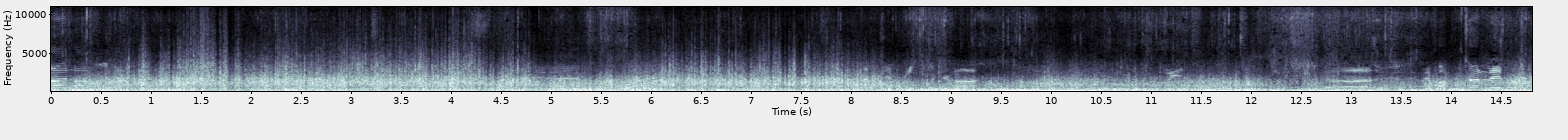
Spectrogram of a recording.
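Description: Steady wind buffeting the phone's microphone, with sea water sloshing around a person wading through the shallows.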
